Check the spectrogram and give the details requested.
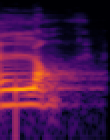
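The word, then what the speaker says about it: Laon: So um the influence of the imperial school which was in L you you pronounce this long l a n long with a nose.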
